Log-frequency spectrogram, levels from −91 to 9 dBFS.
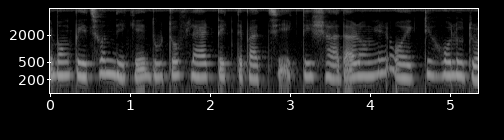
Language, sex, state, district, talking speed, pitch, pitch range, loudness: Bengali, female, West Bengal, Jalpaiguri, 165 wpm, 240 Hz, 220-255 Hz, -40 LUFS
